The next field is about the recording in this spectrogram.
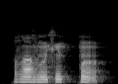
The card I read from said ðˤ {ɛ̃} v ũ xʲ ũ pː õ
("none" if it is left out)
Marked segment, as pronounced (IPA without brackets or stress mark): ɛ̃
